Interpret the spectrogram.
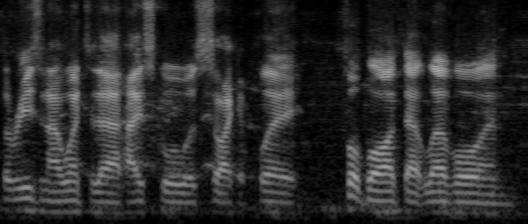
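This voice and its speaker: Interviewed at a live casino event, this American football player in his twenties, from Southern California, replies in a relaxed, modest, easygoing way. His lowish, fairly bright voice has a flat delivery and a slightly fast pace, and the low-quality recording carries a little hiss or hum.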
